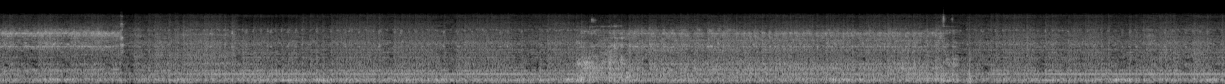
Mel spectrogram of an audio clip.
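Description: Milling machine running, its end mill cutting an aluminum workpiece with a steady machine hum and a high cutting noise. The cutting noise is strong at first, eases after about a second, and is strong again for a few seconds in the middle.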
